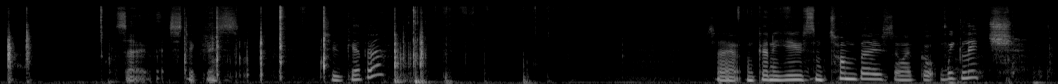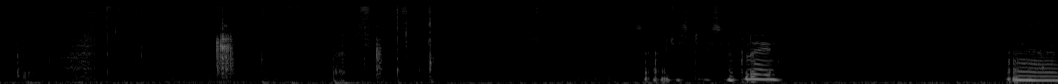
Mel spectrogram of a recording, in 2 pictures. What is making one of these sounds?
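Stiff card taps and rustles as hands move it about on a table.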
